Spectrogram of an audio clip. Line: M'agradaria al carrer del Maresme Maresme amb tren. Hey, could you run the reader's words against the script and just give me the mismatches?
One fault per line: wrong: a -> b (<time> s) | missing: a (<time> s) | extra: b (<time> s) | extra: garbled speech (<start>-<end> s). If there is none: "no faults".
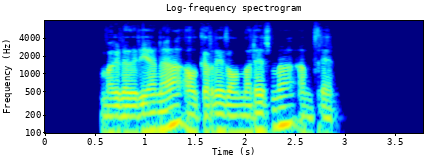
extra: anar (1.1 s)
missing: Maresme (2.4 s)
